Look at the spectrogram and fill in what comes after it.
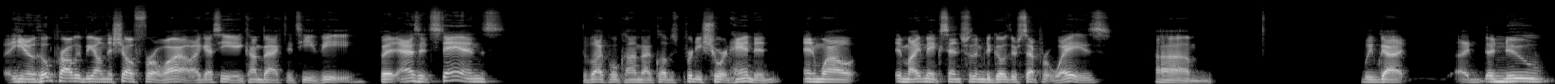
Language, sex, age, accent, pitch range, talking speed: English, male, 30-49, American, 115-140 Hz, 190 wpm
